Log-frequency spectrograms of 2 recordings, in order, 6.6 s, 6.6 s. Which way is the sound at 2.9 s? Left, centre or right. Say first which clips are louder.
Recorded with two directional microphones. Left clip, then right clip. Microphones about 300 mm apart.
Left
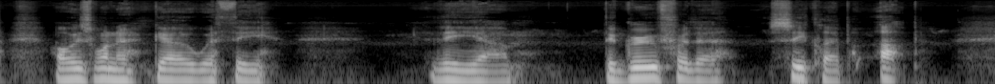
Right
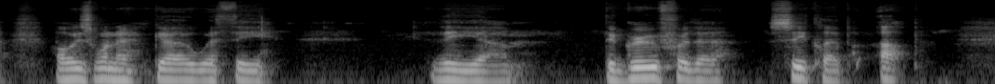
Left 5 dB; left.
